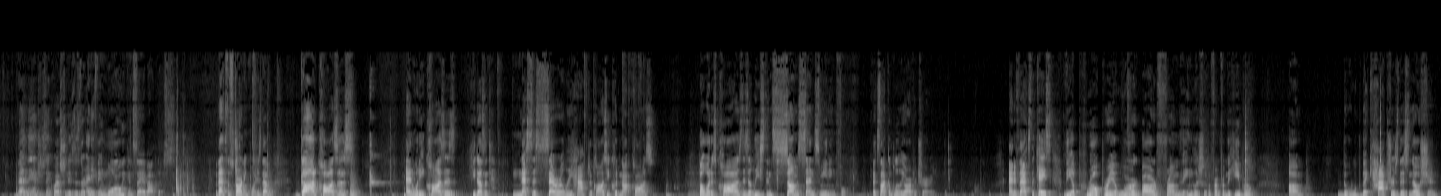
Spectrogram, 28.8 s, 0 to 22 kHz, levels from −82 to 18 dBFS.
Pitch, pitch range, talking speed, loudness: 155 Hz, 130-180 Hz, 155 wpm, -20 LUFS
